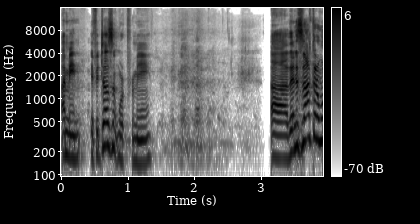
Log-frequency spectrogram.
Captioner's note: audience laughing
